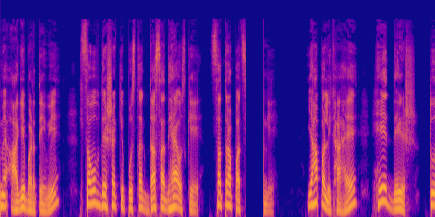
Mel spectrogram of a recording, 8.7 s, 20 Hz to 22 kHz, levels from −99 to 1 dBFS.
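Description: A speech clip with one clear problem: a playback stall from 4.90 to 5.27 s. The audio just drops out mid-flow for about 0.36 s, dead silence rather than a fade, and then carries on. The likely cause is the player starving for data or its audio thread getting blocked for a moment, so nothing reached the output until it caught up and resumed.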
